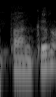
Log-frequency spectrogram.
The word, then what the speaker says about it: Tuncer: You pronounced the name almost correctly, Tuncer.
